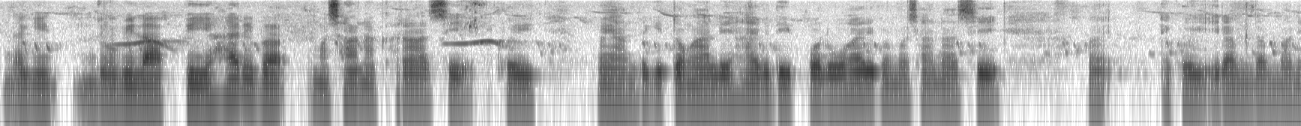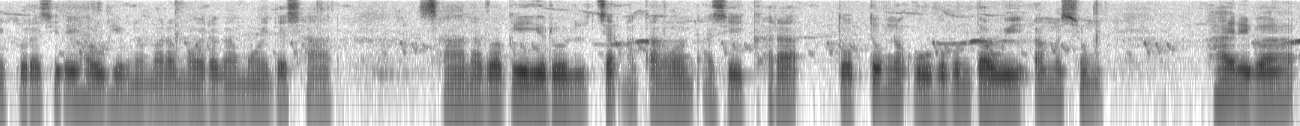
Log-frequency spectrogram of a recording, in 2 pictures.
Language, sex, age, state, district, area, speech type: Manipuri, male, 18-30, Manipur, Tengnoupal, rural, spontaneous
